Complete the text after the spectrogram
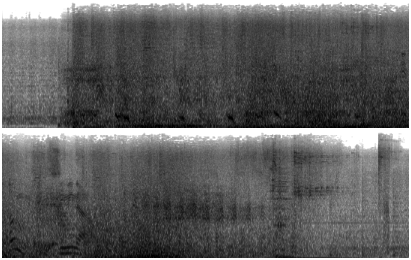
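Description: Magic spells crackle and blast in a fight.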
